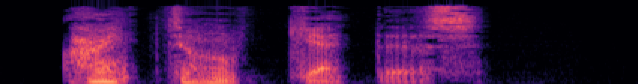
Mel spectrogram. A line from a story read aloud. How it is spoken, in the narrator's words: Sam said miserably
